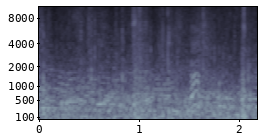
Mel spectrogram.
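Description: School hallway ambience: an indistinct murmur of children's voices with scattered short clicks and knocks.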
